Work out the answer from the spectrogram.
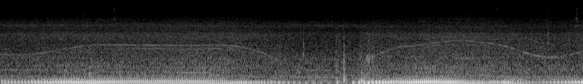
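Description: Car engine revving hard in two long pulls, rising, holding and dropping back, with a high whine that climbs and falls along with the engine, as the car is driven hard.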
